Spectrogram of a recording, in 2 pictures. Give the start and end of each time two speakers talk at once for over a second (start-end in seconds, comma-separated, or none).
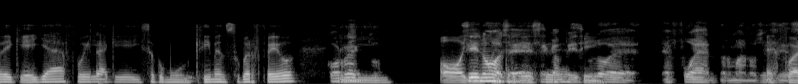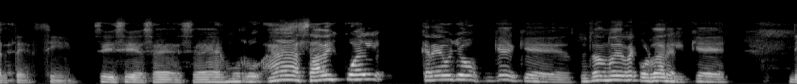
4.6-6.1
